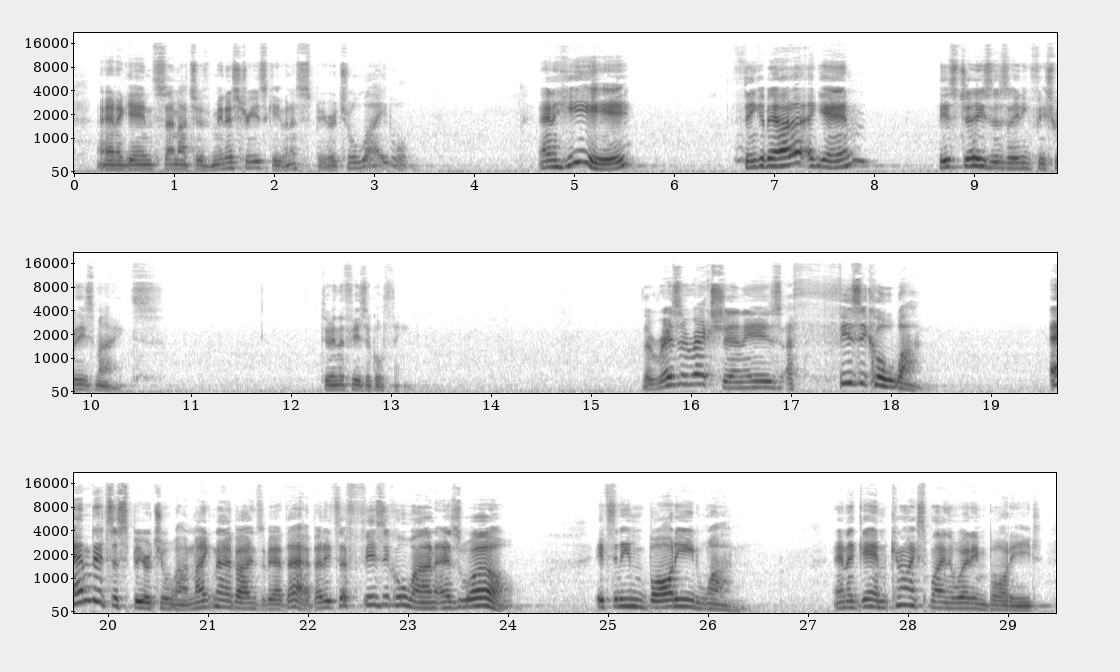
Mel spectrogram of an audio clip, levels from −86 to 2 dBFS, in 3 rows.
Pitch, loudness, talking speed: 165 Hz, -27 LUFS, 130 wpm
